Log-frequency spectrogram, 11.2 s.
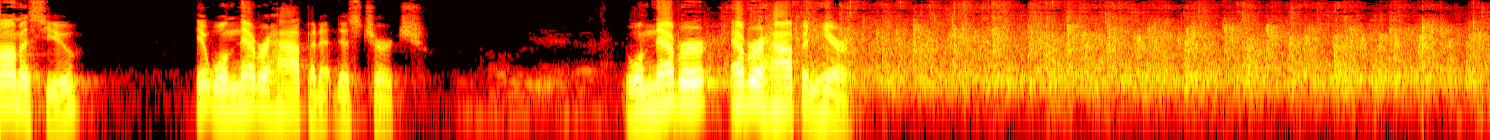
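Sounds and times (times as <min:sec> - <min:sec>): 
speech: 0:00.0 - 0:00.7, 0:01.5 - 0:03.2, 0:04.7 - 0:06.5
audience applause: 0:05.5 - 0:11.1.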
